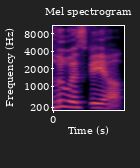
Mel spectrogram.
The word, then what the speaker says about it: Louisville: idea okay yes so in mississippi they call it lewisville now i can see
